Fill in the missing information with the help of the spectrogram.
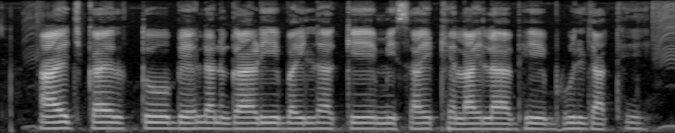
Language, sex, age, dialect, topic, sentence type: Chhattisgarhi, male, 25-30, Northern/Bhandar, banking, statement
